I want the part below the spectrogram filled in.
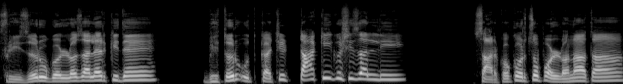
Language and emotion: Goan Konkani, surprised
